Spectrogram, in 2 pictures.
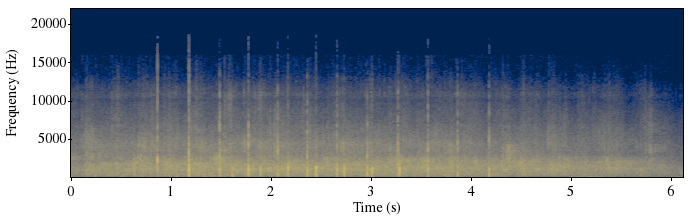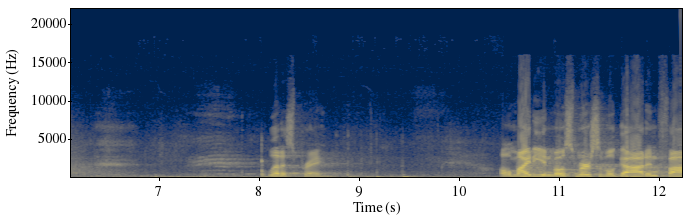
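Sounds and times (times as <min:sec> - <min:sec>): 
roomful of people applauding: 0:00.0 - 0:06.5
speech: 0:08.2 - 0:09.0, 0:10.4 - 0:12.2.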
